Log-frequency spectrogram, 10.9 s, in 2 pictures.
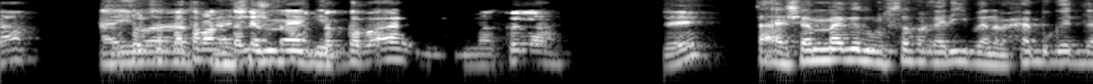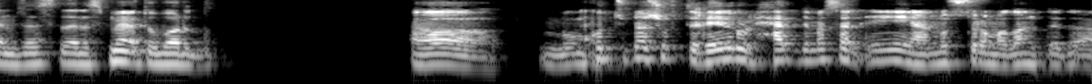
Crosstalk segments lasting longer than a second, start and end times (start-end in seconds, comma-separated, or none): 0.5-1.8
